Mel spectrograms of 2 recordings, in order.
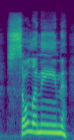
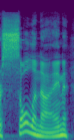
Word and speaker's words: solanine: toxin in the potatoes solanine or solanine are dictionaries so you can pronounce it either way i can't imagine that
